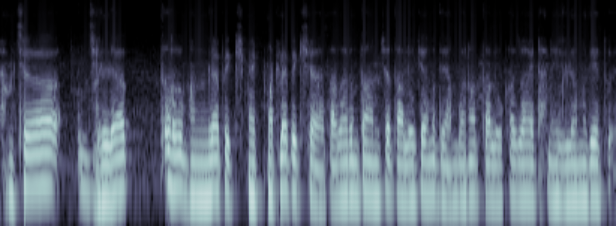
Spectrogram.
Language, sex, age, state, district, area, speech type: Marathi, male, 30-45, Maharashtra, Thane, urban, spontaneous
